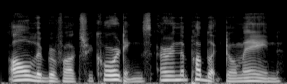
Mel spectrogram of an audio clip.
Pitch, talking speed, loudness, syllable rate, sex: 165 Hz, 165 wpm, -17 LUFS, 5.8 syllables/s, female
